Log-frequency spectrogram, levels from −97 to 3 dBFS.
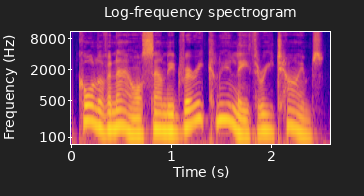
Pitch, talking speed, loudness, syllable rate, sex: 150 Hz, 230 wpm, -15 LUFS, 5.5 syllables/s, male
